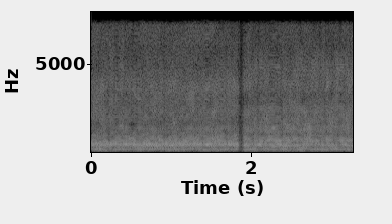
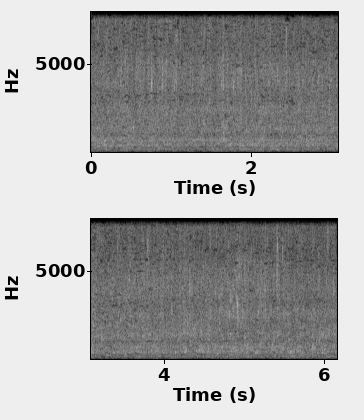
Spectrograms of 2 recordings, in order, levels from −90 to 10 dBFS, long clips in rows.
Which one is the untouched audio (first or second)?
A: second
